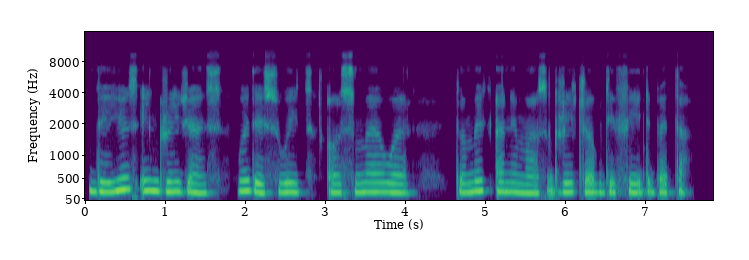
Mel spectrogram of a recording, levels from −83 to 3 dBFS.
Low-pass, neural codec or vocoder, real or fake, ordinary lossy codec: 7.2 kHz; codec, 16 kHz, 6 kbps, DAC; fake; Opus, 32 kbps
